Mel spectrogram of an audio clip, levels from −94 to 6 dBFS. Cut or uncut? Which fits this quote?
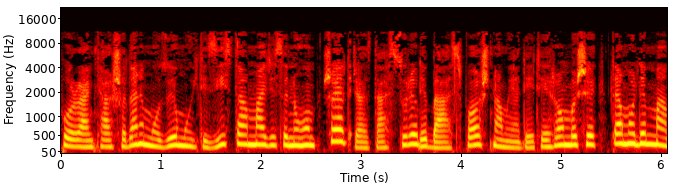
cut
